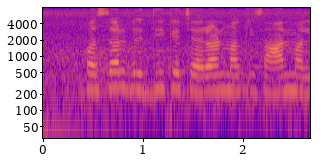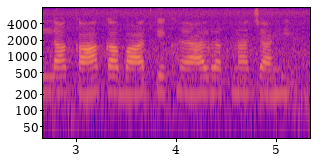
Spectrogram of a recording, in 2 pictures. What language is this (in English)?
Chhattisgarhi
